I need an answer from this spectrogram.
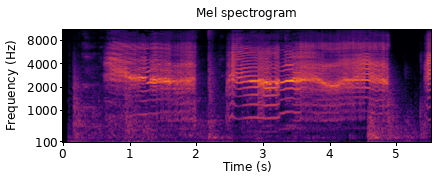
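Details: Cats at a veterinary clinic yowling: two long, drawn-out, high, wavering cries, the second lasting about two seconds, with a short gap between them.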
